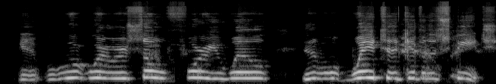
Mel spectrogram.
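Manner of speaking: mock tearful gushing. Mocking people who praised a speech by Will, imitating tearful gushing. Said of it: "started crying and going".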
